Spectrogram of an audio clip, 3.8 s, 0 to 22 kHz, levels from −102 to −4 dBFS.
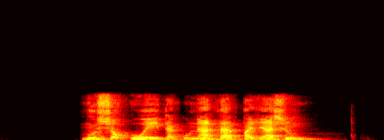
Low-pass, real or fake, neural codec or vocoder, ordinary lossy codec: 7.2 kHz; fake; vocoder, 44.1 kHz, 128 mel bands every 512 samples, BigVGAN v2; AAC, 48 kbps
